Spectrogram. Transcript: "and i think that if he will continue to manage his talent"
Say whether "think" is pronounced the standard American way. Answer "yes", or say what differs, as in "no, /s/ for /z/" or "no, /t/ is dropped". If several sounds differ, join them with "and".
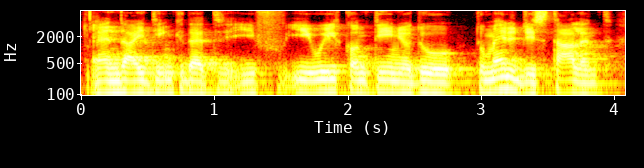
no, /t/ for /θ/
